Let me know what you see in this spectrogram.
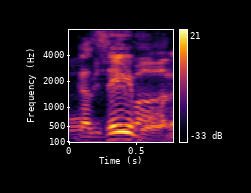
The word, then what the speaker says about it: Gazebo: Und wir waren auch mittendrin, als dann Gazebo, richtig ausgesprochen? – Gazebo, natürlich.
